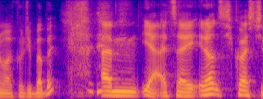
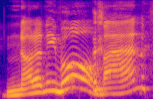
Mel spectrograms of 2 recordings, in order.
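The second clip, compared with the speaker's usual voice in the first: high, loud cheeky comeback; mock retort; 13 semitones higher, 7 dB louder, slower than usual. Student retorts to lecturer, mock cheeky and loud. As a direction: fire back a lightly voiced cheeky student.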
